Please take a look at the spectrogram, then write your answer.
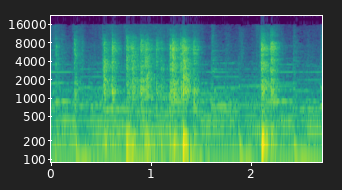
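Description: Keys tapped on a computer keyboard while a command is entered at a Raspberry Pi terminal, a few quick irregular clicks and clacks, close and fairly quiet, with no speech.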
